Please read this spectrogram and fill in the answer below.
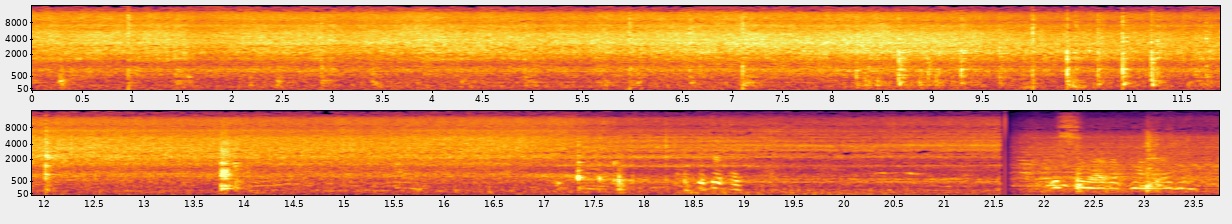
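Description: Shredded vegetables sizzling steadily in hot oil in a metal wok, with a flat metal spatula stirring them and scraping and clicking against the pan now and then. The sizzle eases off in the last few seconds and cuts off suddenly just before the end.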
